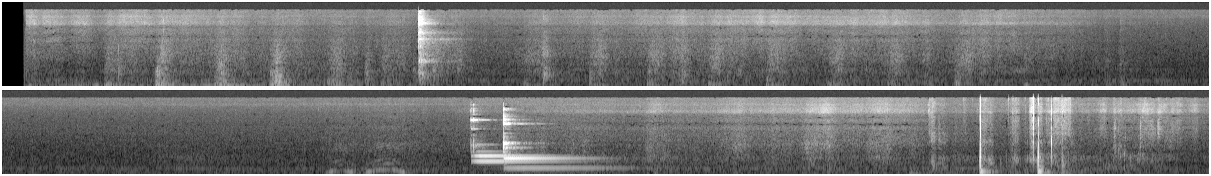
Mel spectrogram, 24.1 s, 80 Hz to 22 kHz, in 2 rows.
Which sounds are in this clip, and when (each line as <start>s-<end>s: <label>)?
1.4s-4.1s: footsteps
4.1s-4.5s: light switch
5.1s-10.8s: footsteps
15.3s-16.2s: phone ringing
16.7s-18.7s: phone ringing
